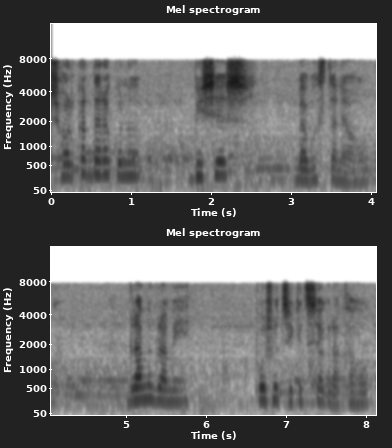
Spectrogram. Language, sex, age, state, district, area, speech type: Bengali, female, 30-45, West Bengal, Dakshin Dinajpur, urban, spontaneous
